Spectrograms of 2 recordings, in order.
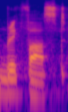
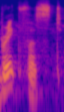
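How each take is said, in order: First: The stress is on the second syllable. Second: The stress is on the first syllable. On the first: The speaker calls it wrong. "Not breakfast, wrong" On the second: The speaker calls it right. "Break को stress करना है और fast को पढ़ना है first"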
